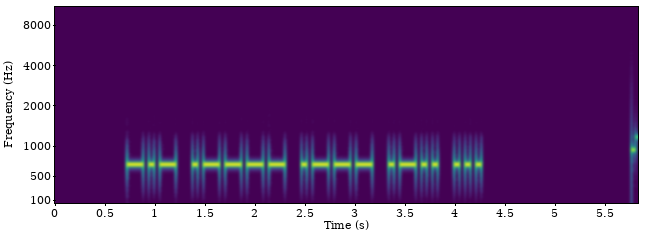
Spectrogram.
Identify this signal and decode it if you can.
Morse code, heard as a keyed tone, about 22 wpm, 700 Hz. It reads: K1JLS
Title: USA Call Signs - 5 Characters - 2x Character Spacing - 22wpm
